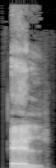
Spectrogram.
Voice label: him, spanish, M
